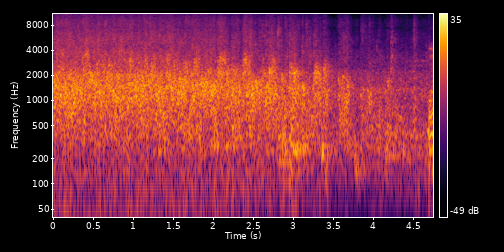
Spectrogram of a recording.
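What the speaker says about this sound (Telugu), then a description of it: "మరొకసారి చప్పట్లతో ధన్యవాదాలు" A hall audience at a Women's Day event claps loudly in thanks for a guest, a dense, steady burst of applause that thins slightly toward the end.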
